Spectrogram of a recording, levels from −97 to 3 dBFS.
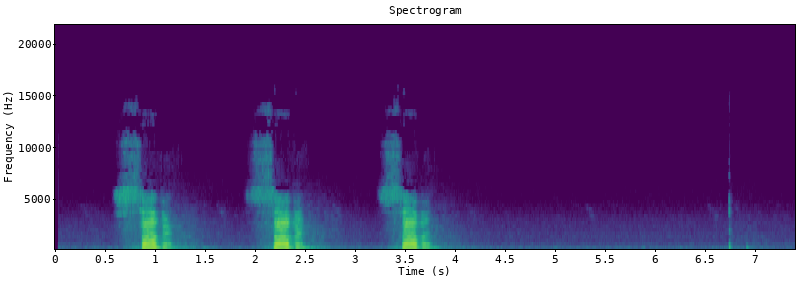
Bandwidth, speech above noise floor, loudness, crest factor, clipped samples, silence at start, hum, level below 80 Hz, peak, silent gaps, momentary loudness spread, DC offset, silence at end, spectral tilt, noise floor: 11 kHz; 47 dB; -20 LUFS; 24 dB; under 0.1%; 0.65 s; none; -70 dBFS; -2 dBFS; none; 21 LU; under 0.1%; 3.6 s; -5.5 dB/octave; -67 dBFS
